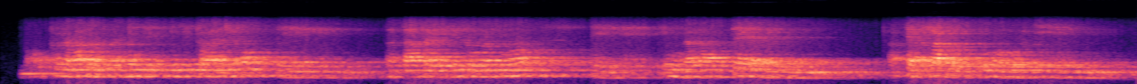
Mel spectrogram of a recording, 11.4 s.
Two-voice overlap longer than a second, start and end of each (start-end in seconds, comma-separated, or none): none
